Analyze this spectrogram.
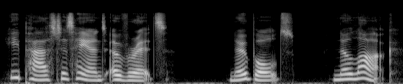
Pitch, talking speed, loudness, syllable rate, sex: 220 Hz, 150 wpm, -16 LUFS, 4.0 syllables/s, female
